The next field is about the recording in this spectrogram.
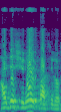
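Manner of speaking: rousing call.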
